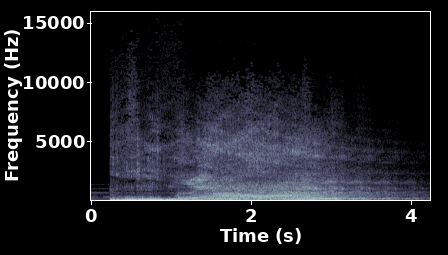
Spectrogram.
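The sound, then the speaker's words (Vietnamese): A tiger roar and dragon chant sound effect: a loud, rough roar bursts in abruptly and holds steady for about three seconds before slowly fading out. “trong mơ hồ có một hổ gầm long ngâm dẫn tới thiên địa xảy ra biến đổi dị thường”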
